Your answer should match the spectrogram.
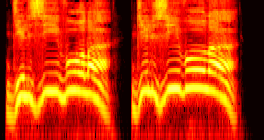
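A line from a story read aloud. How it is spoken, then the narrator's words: Repeated shouting. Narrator (Russian): Вновь и вновь кричал он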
